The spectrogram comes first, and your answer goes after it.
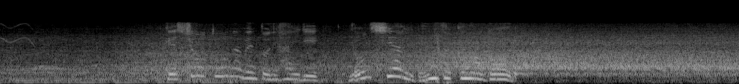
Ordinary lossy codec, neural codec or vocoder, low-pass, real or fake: AAC, 48 kbps; vocoder, 24 kHz, 100 mel bands, Vocos; 7.2 kHz; fake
